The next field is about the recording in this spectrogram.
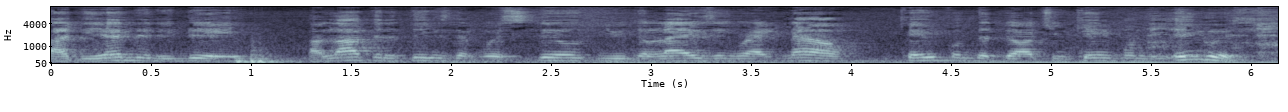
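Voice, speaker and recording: A man with an American accent at a fairly quick pace, noticeable background noise and audible room echo around him. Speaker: live stream host. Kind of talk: heated debate. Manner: animated.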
